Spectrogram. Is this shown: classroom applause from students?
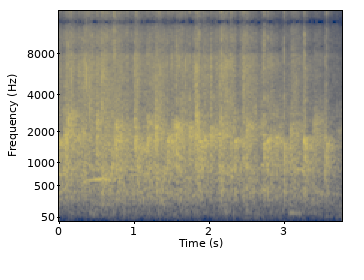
yes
